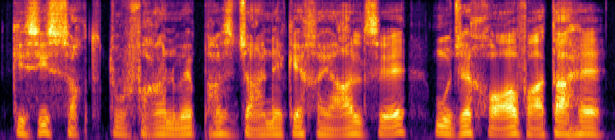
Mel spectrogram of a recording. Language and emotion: Urdu, fearful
